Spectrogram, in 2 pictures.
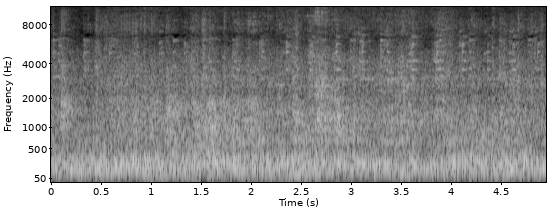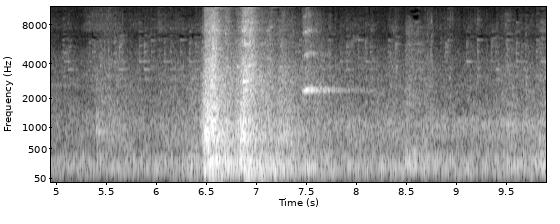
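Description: Doublestack container freight cars rolling past on the rails with a steady rumble, then two loud metallic clanks close together about six and a half seconds in, followed by a brief high squeal.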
